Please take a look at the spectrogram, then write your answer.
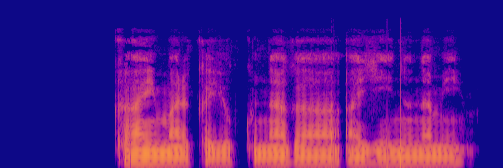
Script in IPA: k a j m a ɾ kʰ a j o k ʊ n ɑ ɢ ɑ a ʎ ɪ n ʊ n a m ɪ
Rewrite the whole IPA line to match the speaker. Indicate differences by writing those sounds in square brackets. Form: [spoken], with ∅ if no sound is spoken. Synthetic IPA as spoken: [kʰ] a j m a ɾ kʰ a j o k ʊ n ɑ ɢ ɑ a ʎ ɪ n ʊ n a m ɪ

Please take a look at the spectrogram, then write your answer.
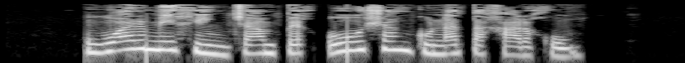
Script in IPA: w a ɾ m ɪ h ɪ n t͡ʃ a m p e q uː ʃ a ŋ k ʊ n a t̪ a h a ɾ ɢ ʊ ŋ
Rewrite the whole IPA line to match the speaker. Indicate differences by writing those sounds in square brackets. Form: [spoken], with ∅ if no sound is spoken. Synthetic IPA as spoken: w a ɾ m ɪ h ɪ n t͡ʃ a m p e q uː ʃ a ŋ k ʊ n a t̪ a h [ɑ] ɾ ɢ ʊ ŋ

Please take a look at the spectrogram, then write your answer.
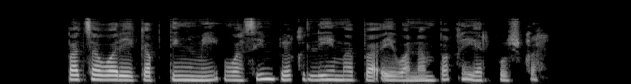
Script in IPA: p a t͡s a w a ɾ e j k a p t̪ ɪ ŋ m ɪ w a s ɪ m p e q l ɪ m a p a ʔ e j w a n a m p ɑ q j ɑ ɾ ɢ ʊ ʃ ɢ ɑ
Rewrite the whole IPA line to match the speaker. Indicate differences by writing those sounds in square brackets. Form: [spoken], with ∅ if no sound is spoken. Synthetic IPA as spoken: p a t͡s a w a ɾ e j k a p t̪ ɪ ŋ m ɪ w a s ɪ m p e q l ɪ m a p a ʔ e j w a n a m p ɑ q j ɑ ɾ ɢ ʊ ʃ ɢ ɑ

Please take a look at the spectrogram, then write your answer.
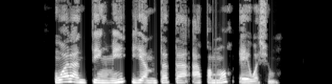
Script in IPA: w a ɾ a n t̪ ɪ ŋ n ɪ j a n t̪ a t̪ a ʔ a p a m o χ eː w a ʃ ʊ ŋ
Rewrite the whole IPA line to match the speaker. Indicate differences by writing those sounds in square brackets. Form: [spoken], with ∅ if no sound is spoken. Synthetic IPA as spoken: w a ɾ a n t̪ ɪ ŋ [m] ɪ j a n t̪ a t̪ a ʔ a p a m o χ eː w a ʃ ʊ ŋ

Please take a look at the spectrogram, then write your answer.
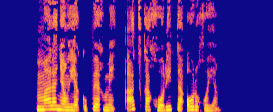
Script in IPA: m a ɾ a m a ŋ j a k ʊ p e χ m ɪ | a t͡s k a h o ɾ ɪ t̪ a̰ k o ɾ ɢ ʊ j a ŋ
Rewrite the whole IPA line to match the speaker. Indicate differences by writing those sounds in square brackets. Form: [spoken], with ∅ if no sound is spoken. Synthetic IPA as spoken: m a ɾ a [ɲ] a ŋ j a k ʊ p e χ m ɪ | a t͡s k a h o ɾ ɪ t̪ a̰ [ʔ] o ɾ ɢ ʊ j a ŋ

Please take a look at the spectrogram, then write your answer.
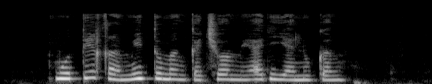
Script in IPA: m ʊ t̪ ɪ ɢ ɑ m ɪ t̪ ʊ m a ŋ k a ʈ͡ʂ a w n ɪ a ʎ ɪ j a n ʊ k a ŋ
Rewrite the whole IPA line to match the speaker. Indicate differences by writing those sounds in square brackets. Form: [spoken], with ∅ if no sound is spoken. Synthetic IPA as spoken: m ʊ t̪ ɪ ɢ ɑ m ɪ t̪ ʊ m a ŋ k a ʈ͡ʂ a w [m] ɪ a ʎ ɪ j a n ʊ k a ŋ

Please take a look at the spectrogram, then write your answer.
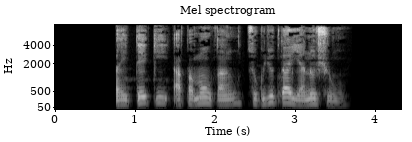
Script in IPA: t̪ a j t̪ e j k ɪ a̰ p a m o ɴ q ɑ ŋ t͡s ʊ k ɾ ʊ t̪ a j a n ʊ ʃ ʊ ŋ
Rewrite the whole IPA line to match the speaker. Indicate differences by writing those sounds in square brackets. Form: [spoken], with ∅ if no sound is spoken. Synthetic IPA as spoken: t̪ a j t̪ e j k ɪ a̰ p a m o ɴ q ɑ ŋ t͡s ʊ k [ʎ] ʊ t̪ a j a n ʊ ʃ ʊ ŋ

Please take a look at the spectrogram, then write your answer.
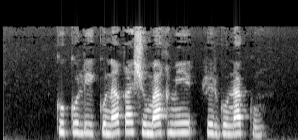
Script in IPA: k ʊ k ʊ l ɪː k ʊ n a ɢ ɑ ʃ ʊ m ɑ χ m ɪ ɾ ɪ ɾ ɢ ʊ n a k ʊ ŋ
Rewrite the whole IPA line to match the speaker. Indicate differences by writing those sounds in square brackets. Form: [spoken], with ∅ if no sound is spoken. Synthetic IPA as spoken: k ʊ k ʊ l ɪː k ʊ n [ɑ] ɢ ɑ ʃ ʊ m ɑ χ m ɪ ɾ ɪ ɾ ɢ ʊ n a k ʊ ŋ

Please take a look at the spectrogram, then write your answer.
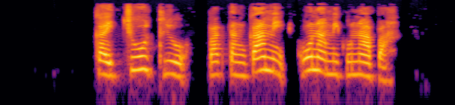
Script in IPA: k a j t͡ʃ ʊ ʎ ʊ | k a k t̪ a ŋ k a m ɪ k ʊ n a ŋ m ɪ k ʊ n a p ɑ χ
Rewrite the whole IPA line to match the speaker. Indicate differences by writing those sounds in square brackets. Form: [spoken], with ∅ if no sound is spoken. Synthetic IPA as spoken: k a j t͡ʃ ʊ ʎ ʊ | [p] a k t̪ a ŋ k a m ɪ k ʊ n a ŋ m ɪ k ʊ n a p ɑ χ

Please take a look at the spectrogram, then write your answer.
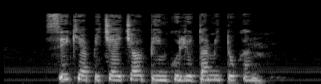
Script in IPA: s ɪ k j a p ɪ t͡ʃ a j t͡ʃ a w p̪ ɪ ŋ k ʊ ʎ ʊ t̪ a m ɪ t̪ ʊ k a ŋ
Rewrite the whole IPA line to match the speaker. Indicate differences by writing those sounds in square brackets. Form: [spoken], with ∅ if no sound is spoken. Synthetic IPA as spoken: s ɪ k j a p ɪ t͡ʃ a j t͡ʃ a w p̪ ɪ ŋ k ʊ ʎ ʊ t̪ a m ɪ t̪ ʊ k a ŋ

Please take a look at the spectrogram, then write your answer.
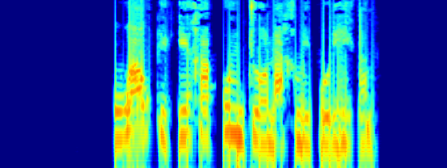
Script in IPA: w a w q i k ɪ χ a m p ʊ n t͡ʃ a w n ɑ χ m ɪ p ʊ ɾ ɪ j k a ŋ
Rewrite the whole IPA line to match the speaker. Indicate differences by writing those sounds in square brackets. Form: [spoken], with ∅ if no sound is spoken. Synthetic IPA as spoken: w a w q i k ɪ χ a [∅] p ʊ n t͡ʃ a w n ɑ χ m ɪ p ʊ ɾ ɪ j k a ŋ

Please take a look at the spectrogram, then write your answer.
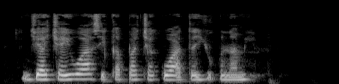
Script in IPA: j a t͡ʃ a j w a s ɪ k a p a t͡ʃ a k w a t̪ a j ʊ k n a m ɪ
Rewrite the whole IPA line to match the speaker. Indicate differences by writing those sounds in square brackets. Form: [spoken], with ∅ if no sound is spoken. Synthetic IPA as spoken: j a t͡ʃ a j w a s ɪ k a p a t͡ʃ a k w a t̪ a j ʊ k n a m ɪ

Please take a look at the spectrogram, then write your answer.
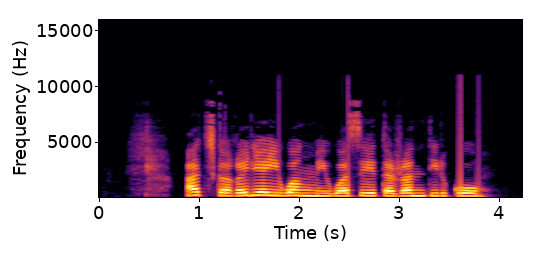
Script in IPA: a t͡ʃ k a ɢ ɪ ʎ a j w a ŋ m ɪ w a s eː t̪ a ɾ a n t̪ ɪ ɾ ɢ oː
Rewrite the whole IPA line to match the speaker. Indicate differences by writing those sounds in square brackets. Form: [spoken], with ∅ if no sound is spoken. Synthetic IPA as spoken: a t͡ʃ k a ɢ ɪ ʎ a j w a ŋ m ɪ w a s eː t̪ a ɾ a n t̪ ɪ ɾ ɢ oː

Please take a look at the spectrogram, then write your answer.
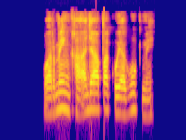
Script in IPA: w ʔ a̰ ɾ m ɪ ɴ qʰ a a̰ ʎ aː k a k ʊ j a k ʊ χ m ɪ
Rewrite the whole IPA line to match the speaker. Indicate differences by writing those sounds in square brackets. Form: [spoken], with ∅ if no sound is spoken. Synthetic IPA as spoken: w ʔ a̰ ɾ m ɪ ɴ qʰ [ɑ] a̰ ʎ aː [p] a k ʊ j a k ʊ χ m ɪ

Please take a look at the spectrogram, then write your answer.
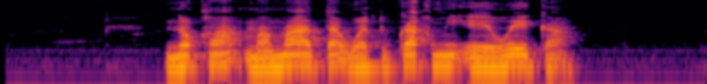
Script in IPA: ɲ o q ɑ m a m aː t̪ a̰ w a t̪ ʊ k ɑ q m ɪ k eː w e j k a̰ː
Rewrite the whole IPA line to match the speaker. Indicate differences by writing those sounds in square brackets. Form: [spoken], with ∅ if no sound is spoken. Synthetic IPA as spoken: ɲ o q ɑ m a m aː t̪ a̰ w a t̪ ʊ k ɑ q m ɪ [ʔ] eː w e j k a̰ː

